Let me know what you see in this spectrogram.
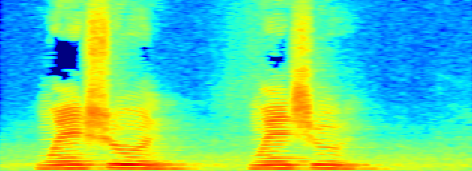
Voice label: Nasa Yuwe; insultar; paez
